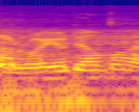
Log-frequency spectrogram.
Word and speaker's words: Arroyo del Mar: Heidi with Premier Equestrian, and we're here with Steffen Peters at his beautiful farm, Arroyo? Is that how you pronounce it? Arroyo del Mar. Arroyo del Mar, very good.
